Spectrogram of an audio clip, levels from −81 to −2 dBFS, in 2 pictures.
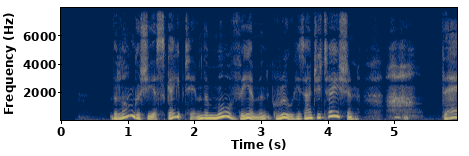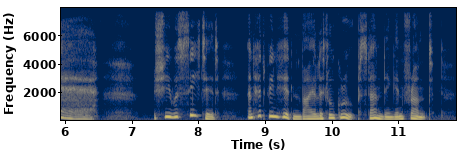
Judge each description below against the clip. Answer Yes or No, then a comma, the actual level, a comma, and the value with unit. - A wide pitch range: Yes, wide, 8.0 semitones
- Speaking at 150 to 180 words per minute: No, slow, 135 wpm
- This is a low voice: No, medium, 185 Hz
